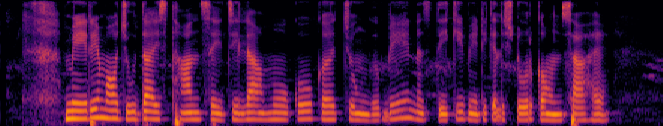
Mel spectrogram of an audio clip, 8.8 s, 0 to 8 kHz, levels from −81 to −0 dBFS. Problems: none marked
